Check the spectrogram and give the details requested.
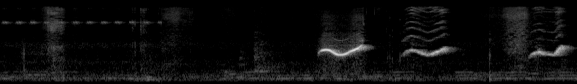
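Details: Javan myna that mimics words such as bapak, mamak and opo pak and also whistles; after faint rustling, three loud wavering whistled notes, each dipping then rising, spaced about a second apart, with a person speaking nearby.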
